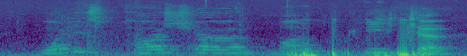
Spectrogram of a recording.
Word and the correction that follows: Prajnaparamita: I think I'm not pronouncing Prajnaparamita? – Right. Yeah, that.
